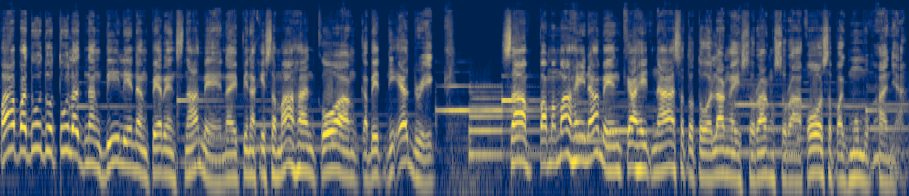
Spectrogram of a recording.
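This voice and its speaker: A male radio storyteller delivers scripted first-person narration in a dramatic style. His voice sits fairly high, with clear music playing behind it. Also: lively intonation, normal speed. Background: background music.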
